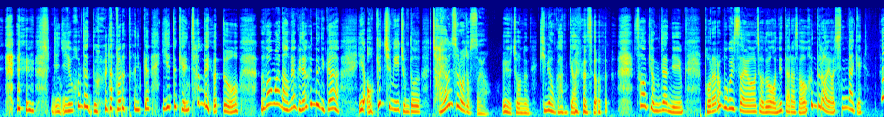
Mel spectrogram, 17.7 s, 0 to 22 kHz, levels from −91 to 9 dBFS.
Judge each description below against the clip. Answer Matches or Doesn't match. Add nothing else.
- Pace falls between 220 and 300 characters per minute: Matches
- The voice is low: Doesn't match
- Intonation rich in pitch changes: Matches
